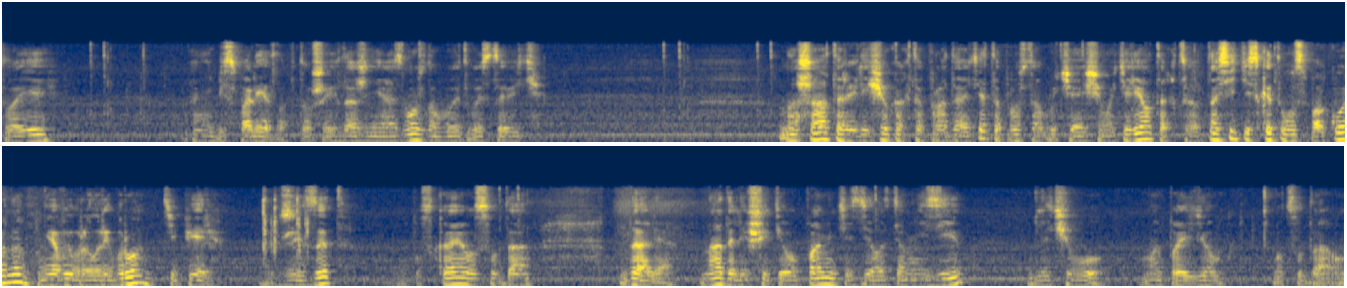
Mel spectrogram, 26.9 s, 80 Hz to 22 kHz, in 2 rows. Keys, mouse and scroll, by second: 1.4-3.9 middle drag, 3.9 click, 6.6-9.0 drag, 10.6 click, 11.9-14.9 middle drag, 16.0 g, 21.0 click.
